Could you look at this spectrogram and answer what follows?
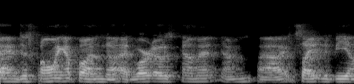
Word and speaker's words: Eduardo: Yeah, so it's Eduardo. The rest doesn't matter, and you can roll the R or not. But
